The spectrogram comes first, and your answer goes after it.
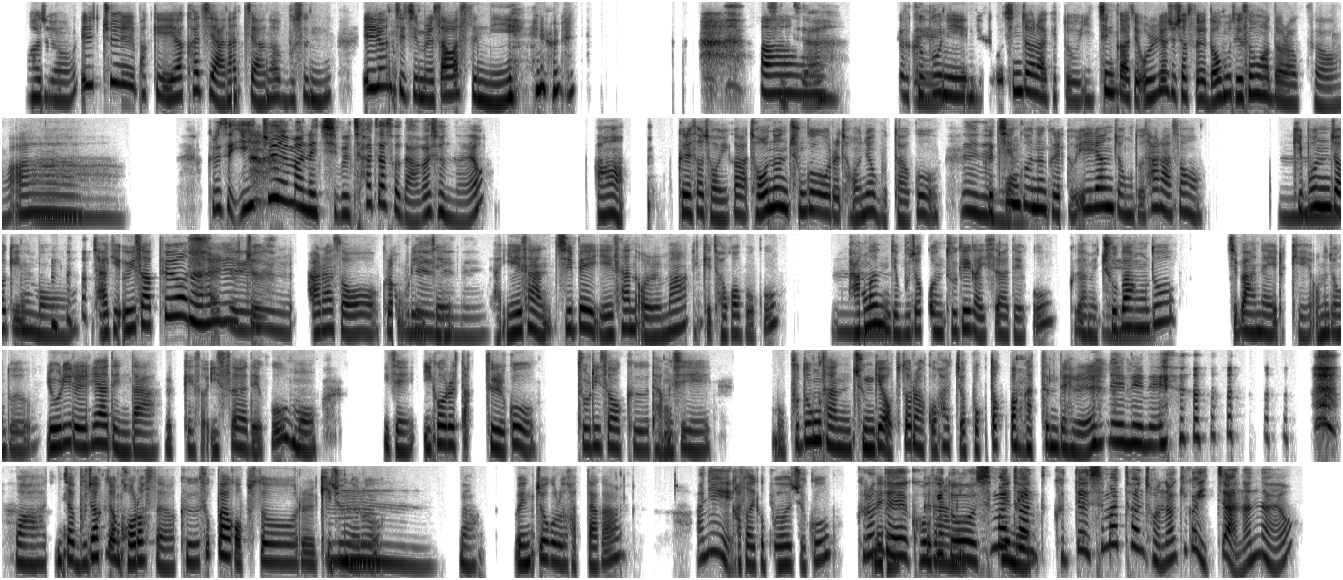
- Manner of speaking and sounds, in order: laugh; other background noise; gasp; laugh; laughing while speaking: "같은 데를"; laugh
- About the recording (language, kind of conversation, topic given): Korean, podcast, 직감이 삶을 바꾼 경험이 있으신가요?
